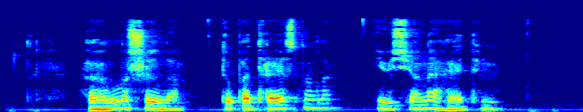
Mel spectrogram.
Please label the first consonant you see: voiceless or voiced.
voiced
